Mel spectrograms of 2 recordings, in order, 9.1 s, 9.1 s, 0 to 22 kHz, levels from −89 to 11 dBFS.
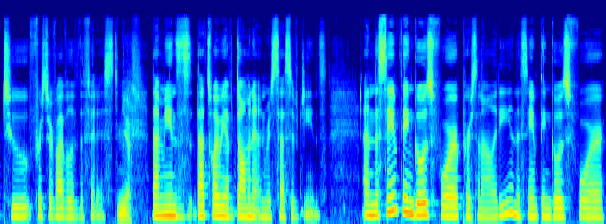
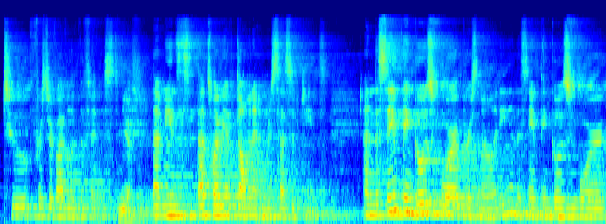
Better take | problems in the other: first | room echo; noticeable; dies away in 2 s // off-mic speech; somewhat distant

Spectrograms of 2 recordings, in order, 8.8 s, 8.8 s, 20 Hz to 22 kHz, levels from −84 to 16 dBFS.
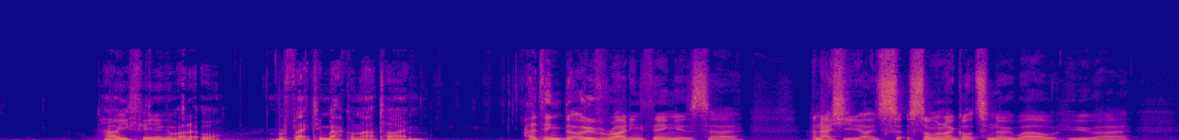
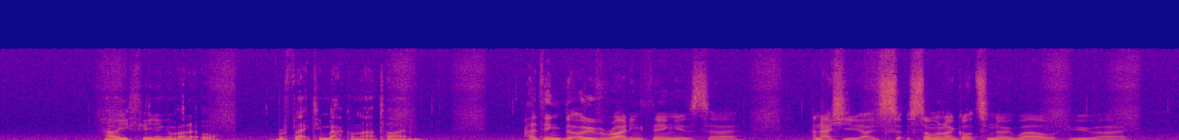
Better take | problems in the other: first | hiss; noticeable; throughout; 15 dB below the speech

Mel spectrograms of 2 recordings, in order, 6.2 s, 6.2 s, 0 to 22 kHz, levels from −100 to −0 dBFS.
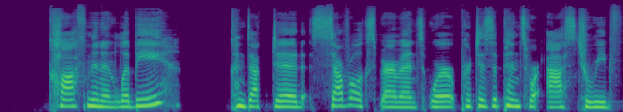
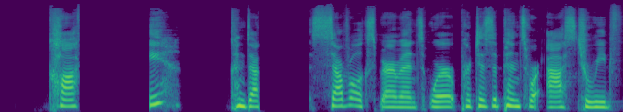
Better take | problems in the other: first | audio cutting out; at 1 s for 0.5 s and at 2.5 s for 0.5 s

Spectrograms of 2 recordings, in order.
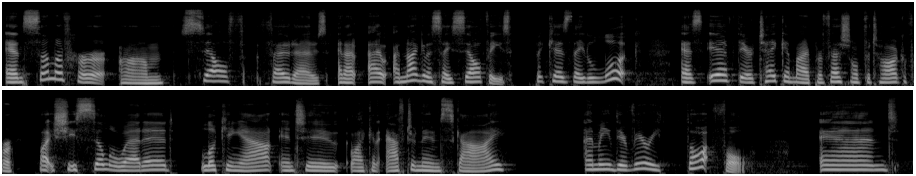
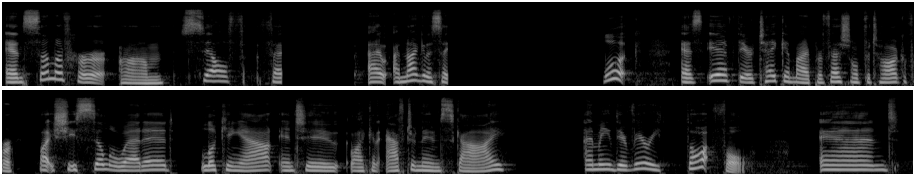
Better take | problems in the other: first | audio cutting out; at 3 s for 0.5 s and at 4.5 s for 1.5 s

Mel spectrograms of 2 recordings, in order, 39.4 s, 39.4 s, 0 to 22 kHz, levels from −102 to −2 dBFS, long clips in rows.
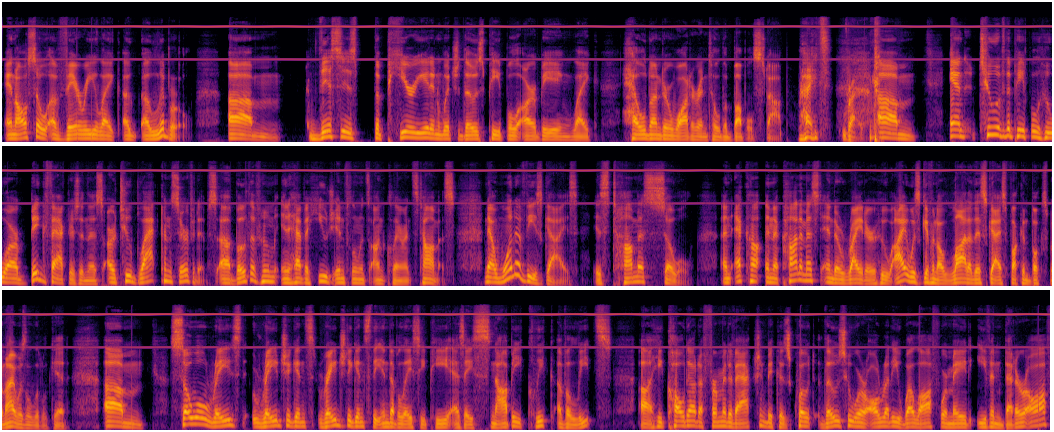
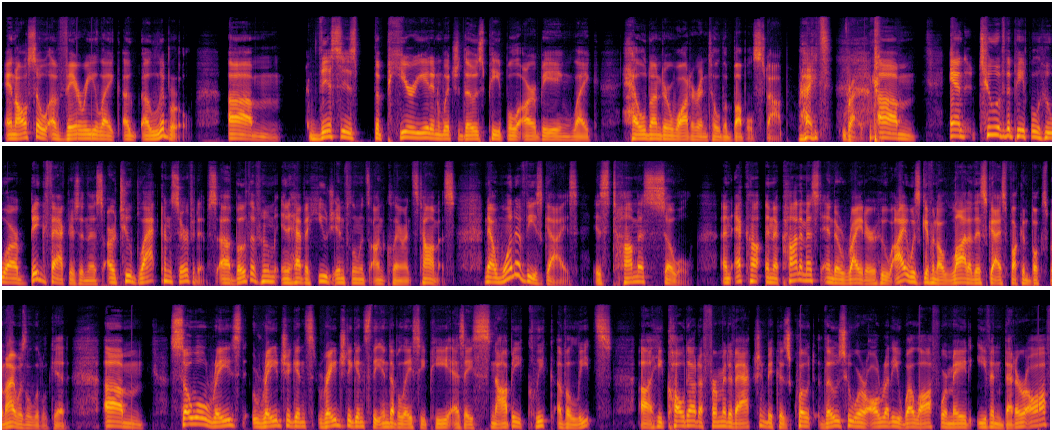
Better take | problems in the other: second | high-pitched whine; noticeable; throughout; 10.5 kHz, 15 dB below the speech

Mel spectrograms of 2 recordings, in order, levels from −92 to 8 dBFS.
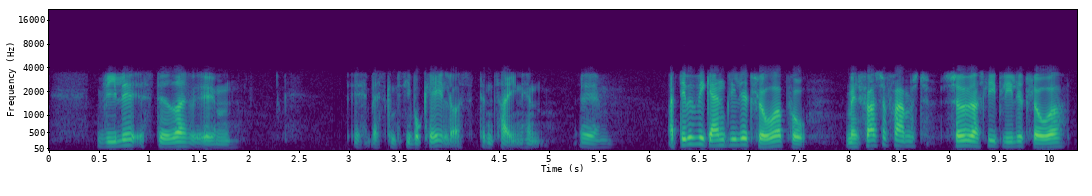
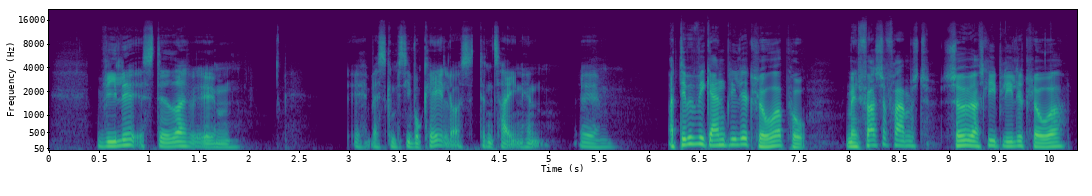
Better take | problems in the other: second | phone-call audio; nothing above 3.5 kHz

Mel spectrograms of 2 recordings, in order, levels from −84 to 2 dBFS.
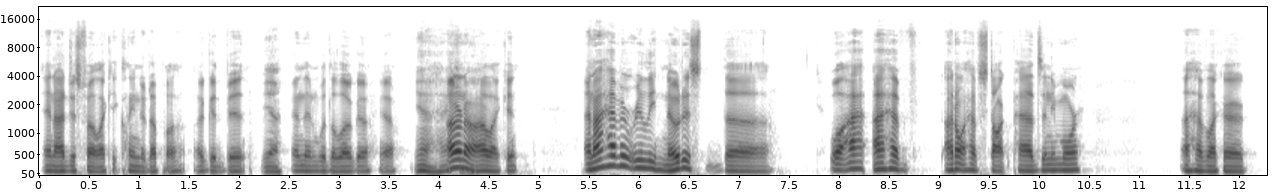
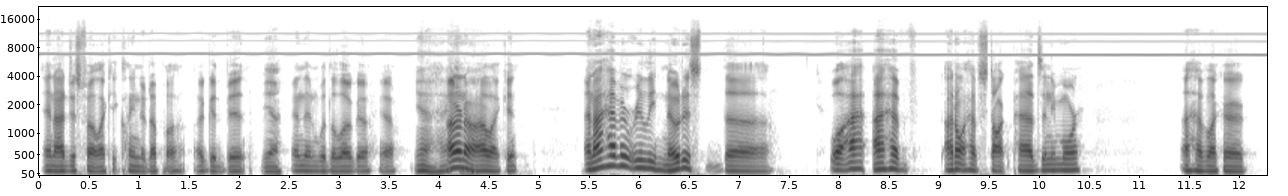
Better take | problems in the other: first | high-pitched whine; noticeable; throughout; 7 kHz, 20 dB below the speech

